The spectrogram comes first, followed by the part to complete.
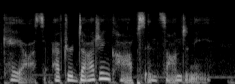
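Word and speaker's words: Saint Denis: Right now, Goop's out by Emerald Ranch, stirring up chaos after dodging cops in Sonden. Yep, that's Saint Den pronounced right.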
